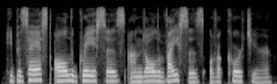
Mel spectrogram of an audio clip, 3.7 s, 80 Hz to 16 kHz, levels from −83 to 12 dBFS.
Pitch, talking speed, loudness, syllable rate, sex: 180 Hz, 195 wpm, -16 LUFS, 4.9 syllables/s, female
